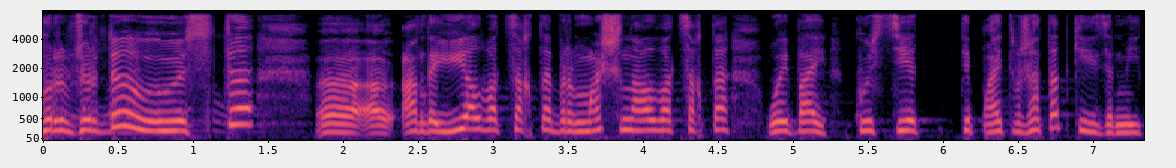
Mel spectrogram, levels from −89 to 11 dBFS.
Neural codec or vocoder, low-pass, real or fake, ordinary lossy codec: none; 7.2 kHz; real; none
